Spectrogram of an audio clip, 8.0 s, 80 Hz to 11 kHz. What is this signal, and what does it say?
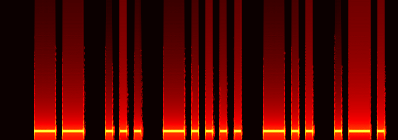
Morse code, heard as a keyed tone, about 8 wpm, 800 Hz. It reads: MS6DR
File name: LEZIONI / 10 SIGNS / 10C DOT 8wpm 3649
